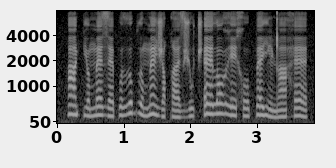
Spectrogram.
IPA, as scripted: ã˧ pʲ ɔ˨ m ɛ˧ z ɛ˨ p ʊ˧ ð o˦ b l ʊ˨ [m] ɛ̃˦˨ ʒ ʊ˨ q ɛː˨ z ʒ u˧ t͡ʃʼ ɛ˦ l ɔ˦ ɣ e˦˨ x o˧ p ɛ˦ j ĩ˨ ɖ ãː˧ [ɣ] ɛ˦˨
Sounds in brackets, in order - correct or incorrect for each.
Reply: correct, incorrect: h

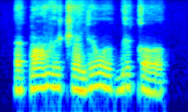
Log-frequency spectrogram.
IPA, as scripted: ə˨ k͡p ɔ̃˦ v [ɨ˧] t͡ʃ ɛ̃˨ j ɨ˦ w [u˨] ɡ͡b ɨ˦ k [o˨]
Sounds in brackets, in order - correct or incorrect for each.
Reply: correct, correct, correct

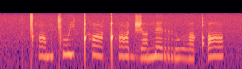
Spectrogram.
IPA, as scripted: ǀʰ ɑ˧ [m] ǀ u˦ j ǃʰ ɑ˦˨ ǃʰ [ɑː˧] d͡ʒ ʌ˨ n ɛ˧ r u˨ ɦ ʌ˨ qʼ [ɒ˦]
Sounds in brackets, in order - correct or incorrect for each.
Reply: correct, incorrect: ɑ˧, correct

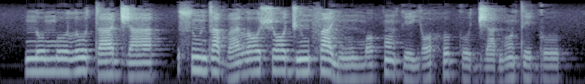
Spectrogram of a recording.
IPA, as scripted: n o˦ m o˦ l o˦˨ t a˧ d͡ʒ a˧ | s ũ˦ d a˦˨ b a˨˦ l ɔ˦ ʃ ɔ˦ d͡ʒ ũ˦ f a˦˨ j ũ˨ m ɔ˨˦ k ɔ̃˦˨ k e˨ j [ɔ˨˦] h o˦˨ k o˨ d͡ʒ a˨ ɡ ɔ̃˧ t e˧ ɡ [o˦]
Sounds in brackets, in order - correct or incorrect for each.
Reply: correct, correct

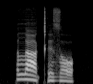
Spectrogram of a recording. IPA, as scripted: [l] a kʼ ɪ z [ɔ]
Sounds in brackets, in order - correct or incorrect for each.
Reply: correct, correct

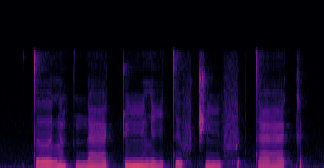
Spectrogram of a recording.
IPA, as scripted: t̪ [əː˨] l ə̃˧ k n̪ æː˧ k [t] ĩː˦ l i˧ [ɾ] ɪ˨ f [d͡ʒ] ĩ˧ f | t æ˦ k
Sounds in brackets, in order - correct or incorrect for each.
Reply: incorrect: əː˦, incorrect: ʈ, incorrect: t̪, incorrect: t͡ʃ

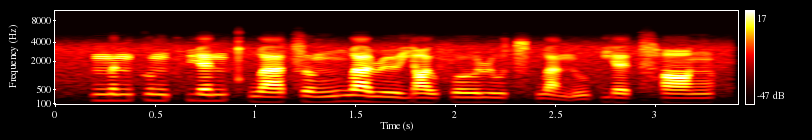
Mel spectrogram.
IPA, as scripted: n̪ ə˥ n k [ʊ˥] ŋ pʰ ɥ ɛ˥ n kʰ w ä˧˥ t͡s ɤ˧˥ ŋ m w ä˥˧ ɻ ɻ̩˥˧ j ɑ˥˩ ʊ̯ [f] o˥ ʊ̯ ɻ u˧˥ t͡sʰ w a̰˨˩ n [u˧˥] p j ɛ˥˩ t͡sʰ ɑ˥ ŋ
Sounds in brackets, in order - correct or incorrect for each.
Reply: correct, correct, correct

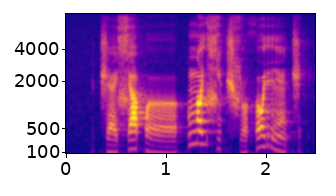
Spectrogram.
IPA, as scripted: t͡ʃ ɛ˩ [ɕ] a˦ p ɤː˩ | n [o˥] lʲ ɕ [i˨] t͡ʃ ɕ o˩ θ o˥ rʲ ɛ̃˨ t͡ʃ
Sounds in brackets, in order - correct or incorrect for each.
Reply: correct, incorrect: ɔ˥, correct

